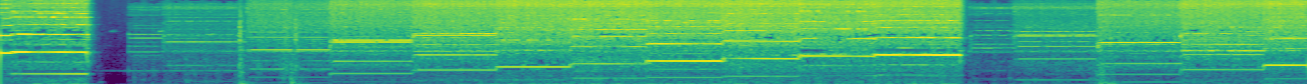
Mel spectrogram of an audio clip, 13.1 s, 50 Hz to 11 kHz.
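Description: Brushless drone motor (T-Motor F60 Pro III, 2500KV) spinning a 5-inch propeller on a thrust stand, its whine climbing in even steps as the throttle is raised stage by stage. It cuts off about ten seconds in, and a new run starts low and begins stepping up again.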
